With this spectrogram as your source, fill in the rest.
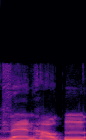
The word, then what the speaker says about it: Filip Van Houte: I don't know, I'm butchering it, but Filip Van Houte. Just pronounce it like people know it, like it's written like the last name of Milhouse, and they say like Van Houten or Houten in The Simpsons.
